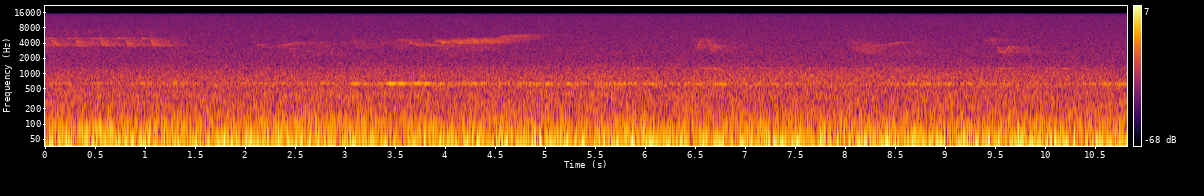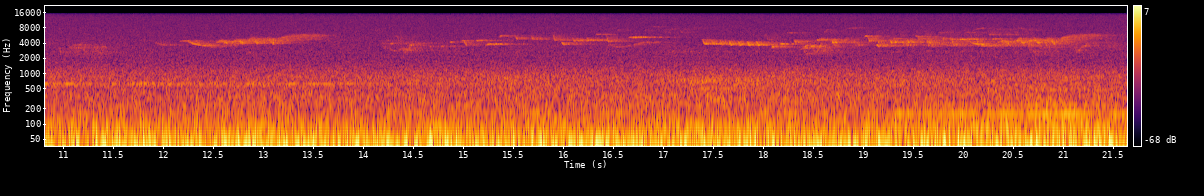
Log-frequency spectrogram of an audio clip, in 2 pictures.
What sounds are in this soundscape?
Ovenbird, Eastern Wood-Pewee, Black-throated Blue Warbler, Red-eyed Vireo, Winter Wren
